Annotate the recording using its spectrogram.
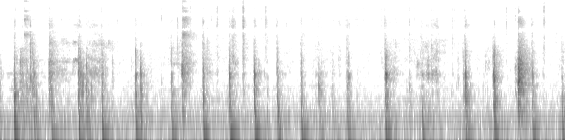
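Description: Irregular light taps and paper rustles from hands handling and pressing down paper on a journal page, one to three taps a second.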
